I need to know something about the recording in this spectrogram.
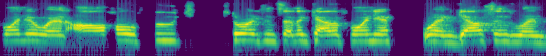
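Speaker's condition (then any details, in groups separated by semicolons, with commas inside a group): Cerebral palsy; present from birth, wheelchair user; diagnosed age 2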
